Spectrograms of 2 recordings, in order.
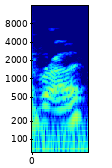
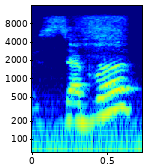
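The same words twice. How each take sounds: First: It is said in an American accent. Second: It is said in an English accent.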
